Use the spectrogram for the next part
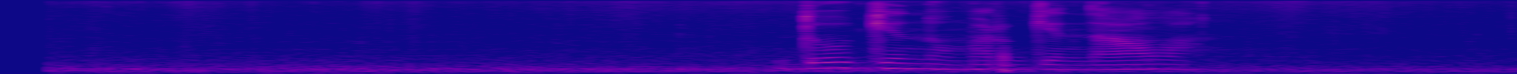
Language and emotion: Russian, neutral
